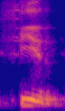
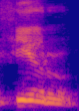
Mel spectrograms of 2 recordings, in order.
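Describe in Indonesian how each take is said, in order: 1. Bunyi r dibaca nipis dan ringan. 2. Bunyi r dibaca tebal dan berat. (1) "Maka ro ni dibaca nipis" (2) "bukan fir, kan?"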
